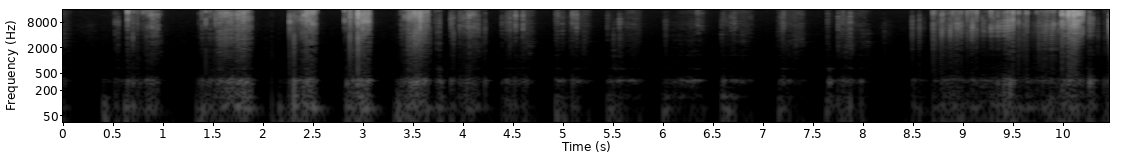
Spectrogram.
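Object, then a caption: Metal microphone body and mesh grille. Long nails tap the metal base and body of a black USB condenser microphone, then scratch across the hollow metal mesh grille on its top and sides. Irregular bursts of scratchy, rustling friction repeat in quick succession, with a heavy low-frequency thump beneath each stroke and brief bright hiss at the edges.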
